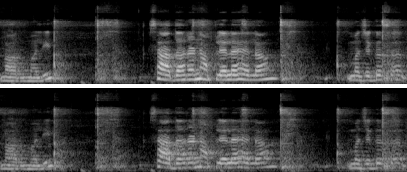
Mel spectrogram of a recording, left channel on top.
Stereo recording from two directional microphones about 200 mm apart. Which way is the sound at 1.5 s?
45° left (ahead or behind).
